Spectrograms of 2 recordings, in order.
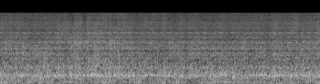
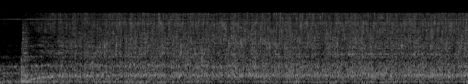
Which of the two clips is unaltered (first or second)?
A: second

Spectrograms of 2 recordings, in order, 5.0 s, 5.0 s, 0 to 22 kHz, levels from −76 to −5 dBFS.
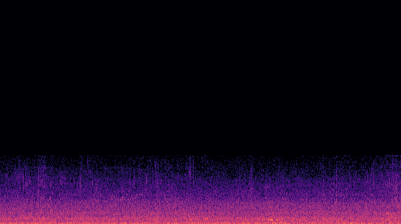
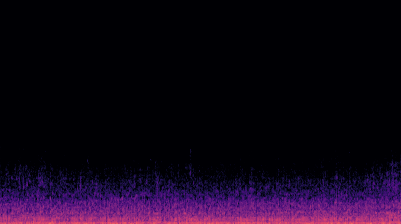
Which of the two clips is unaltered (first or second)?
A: first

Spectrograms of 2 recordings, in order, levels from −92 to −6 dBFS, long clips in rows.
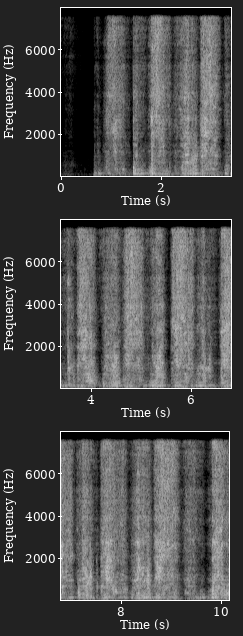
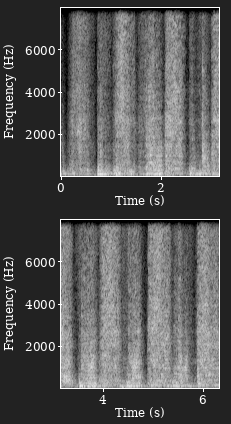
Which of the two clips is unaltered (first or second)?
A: second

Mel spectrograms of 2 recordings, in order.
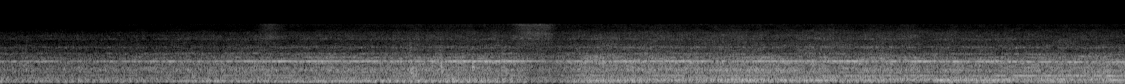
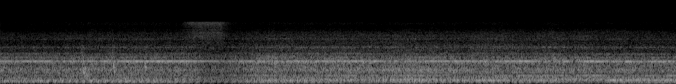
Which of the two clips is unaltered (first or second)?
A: second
